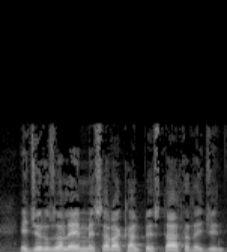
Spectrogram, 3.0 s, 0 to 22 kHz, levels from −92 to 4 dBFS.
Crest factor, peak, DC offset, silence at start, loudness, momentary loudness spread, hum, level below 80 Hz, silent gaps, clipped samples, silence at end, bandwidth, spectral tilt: 18 dB; -8 dBFS; under 0.1%; 0.25 s; -26 LUFS; 10 LU; none; -62 dBFS; none; under 0.1%; 0.05 s; 11.5 kHz; -5.5 dB/octave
